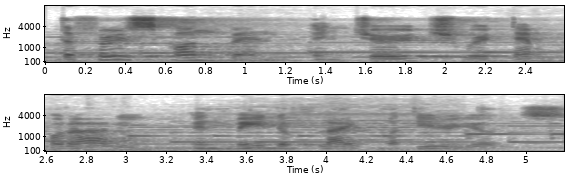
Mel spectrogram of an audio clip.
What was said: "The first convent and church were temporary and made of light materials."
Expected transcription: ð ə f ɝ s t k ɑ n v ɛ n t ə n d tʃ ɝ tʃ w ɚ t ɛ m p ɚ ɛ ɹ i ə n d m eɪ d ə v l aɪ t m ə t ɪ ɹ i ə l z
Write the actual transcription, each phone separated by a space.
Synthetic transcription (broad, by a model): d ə f ɝ s t k ɑ n v ɛ n t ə n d tʃ ɝ tʃ w ɚ t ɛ m p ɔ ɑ ɹ i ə n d m eɪ d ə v l aɪ t m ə t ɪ ɹ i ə l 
